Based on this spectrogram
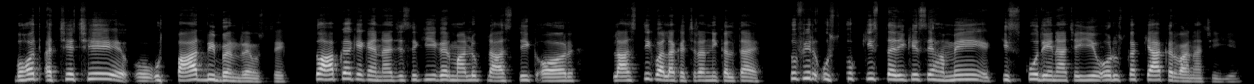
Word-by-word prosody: बहुत 235 +6 +3
अच्छे-अच्छे 240 +2 +1
ओ 165 -1 -3
उत्पाद 195 +4 +5
भी 230 +1 +3
बन 185 -4 +1
रहे 150 - 0
हैं 140 - -5
उससे। 140 +1 -10 0.3
तो 245 - +5
आपका 235 +3 +6
क्या 240 -2 -1
कहना 200 -4 -1
है 190 - 0
जैसे 195 +3 -6
कि 220 +2 -4
अगर 215 0 +2
मान 195 -1 0
लो 205 - 0
प्लास्टिक 185 0 -2
और 175 +1 +2 0.4
प्लास्टिक 190 +6 0
वाला 195 -3 +5
कचरा 185 0 -4
निकलता 180 -1 -3
है 155 -1 -5 0.3
तो 270 - 0
फ़िर 285 -1 0
उसको 240 +3 -6
किस 260 -1 -4
तरीक़े 225 0 +2
से 230 +1 -1
हमें 215 -1 0
किसको 215 +3 -1
देना 200 -3 +1
चाहिए 195 +1 -2
और 205 +1 0
उसका 215 +2 -3
क्या 220 -2 +3
करवाना 155 -7 -1
चाहिए? 130 -2 -18
200 Hz, 195 wpm, -21 LUFS, 185-230 Hz, 0.4 s, आपका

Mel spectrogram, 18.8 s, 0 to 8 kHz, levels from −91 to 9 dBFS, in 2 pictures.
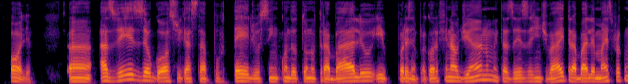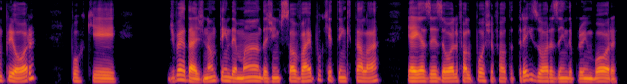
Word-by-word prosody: Olha, - - +2 0.4
hum 115 -2 +2
às 130 -2 +2
vezes 155 +2 0
eu 145 -1 +4
gosto 120 0 +2
de 115 - -6
gastar 105 0 -1
por 105 -4 -13
tédio, 120 -3 +1
assim, 110 +2 -2
quando 115 0 -1
eu 115 - +2
estou 115 +2 -2
no 115 - +1
trabalho 125 +9 +3
e, 115 -1 -2 0.3
exemplo 95 -5 -2
agora 110 0 +1
final 130 +1 0
de 115 +1 -2
ano 160 +6 +1
muitas 120 -8 -3
vezes 110 +1 -2
a 115 - -4
gente 115 -3 -4
vai 115 +6 +4
e - - -8
trabalha 115 0 +3
mais 120 +4 +1
para 140 - -3
cumprir 140 -1 -1
hora, 120 - +2 0.5
porque, 115 -3 -3 0.8
de - - -10
verdade 155 - +3
não 125 +4 +1
tem 135 -1 -3
demanda, 120 +1 +1
a - - -4
gente 115 0 -3
só 125 -1 0
vai 125 +4 +1
porque 160 -2 -8
tem 125 -1 -4
que - - -12
estar 125 -1 -2
lá, 120 +5 -1 0.4
e 120 - 0
aí 120 +1 +7
às 120 -1 0
vezes 120 -2 -2
eu 115 - +3
olho 120 +1 +3
e - - -13
falo: 110 - -1
"Poxa 130 -5 -5
falta 115 +1 -7
3 150 -1 -3
horas 120 -2 -1
ainda 115 0 -1
para 110 - -8
eu - - 0
ir - - +2
embora", 110 -1 +2
120 Hz, 205 wpm, -23 LUFS, 110-130 Hz, 0.8 s, aí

